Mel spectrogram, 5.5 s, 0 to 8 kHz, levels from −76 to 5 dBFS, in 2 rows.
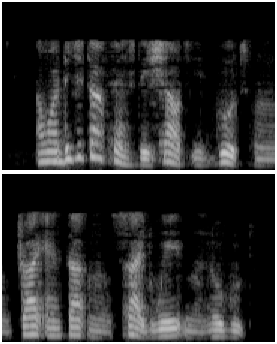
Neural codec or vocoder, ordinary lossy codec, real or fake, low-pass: none; AAC, 16 kbps; real; 7.2 kHz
